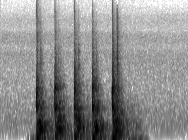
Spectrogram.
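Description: Five quick, firm knocks on the wooden door of a small white house in an even rhythm, fairly loud, with no voices around them.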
